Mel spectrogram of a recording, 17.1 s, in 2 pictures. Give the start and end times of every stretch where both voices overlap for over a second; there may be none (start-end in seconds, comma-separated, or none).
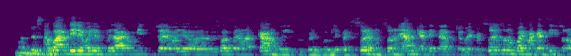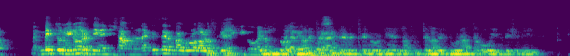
11.6-13.6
